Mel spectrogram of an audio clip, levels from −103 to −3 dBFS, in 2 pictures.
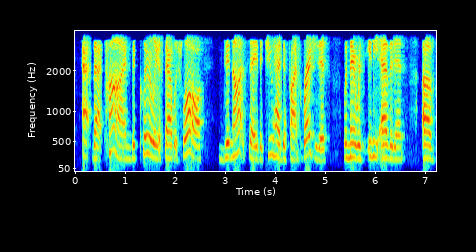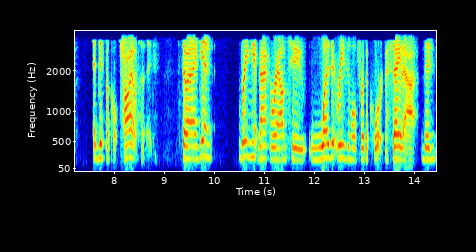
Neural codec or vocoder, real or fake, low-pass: none; real; 3.6 kHz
